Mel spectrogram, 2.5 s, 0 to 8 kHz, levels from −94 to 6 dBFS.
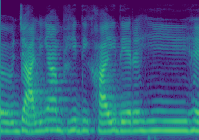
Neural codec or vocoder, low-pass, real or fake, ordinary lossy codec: none; 7.2 kHz; real; none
